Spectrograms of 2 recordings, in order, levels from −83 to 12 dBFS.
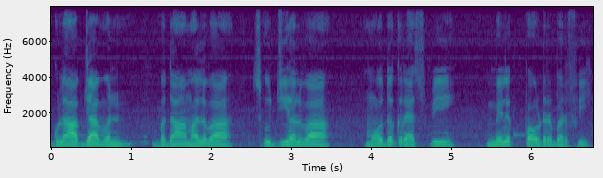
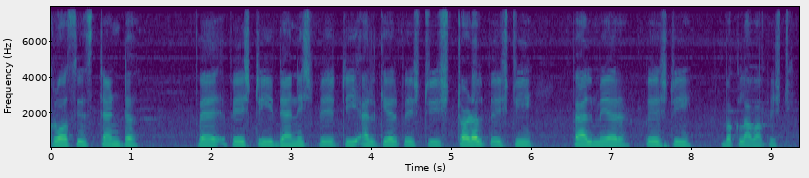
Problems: background sounds at intervals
